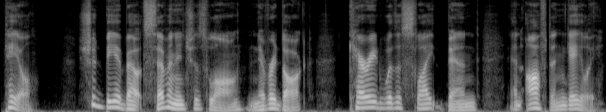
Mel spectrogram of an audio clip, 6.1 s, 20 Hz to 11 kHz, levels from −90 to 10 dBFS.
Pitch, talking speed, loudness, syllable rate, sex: 120 Hz, 160 wpm, -21 LUFS, 5.0 syllables/s, male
